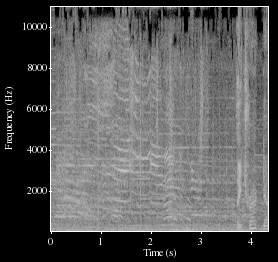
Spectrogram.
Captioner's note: baby cries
